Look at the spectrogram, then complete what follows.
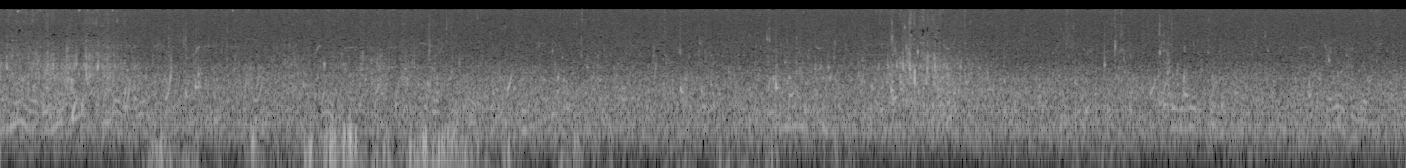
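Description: Small wind-driven ripples lapping at a reedy riverbank: a faint, steady water wash with little splashes. Wind buffets the microphone as a low rumble about two to four seconds in.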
